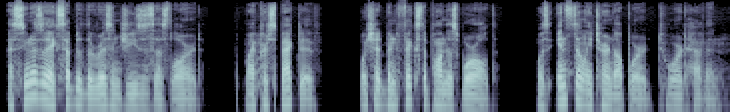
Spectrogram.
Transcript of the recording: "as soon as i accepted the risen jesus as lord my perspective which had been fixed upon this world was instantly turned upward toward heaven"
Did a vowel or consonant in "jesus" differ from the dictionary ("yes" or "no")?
no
